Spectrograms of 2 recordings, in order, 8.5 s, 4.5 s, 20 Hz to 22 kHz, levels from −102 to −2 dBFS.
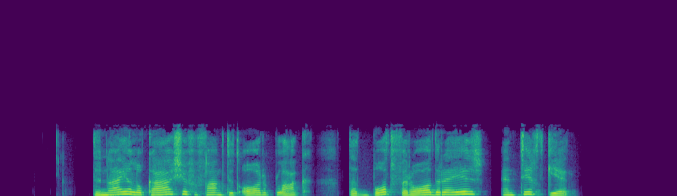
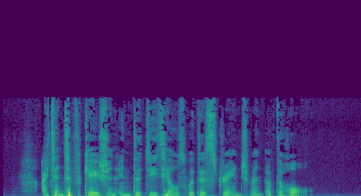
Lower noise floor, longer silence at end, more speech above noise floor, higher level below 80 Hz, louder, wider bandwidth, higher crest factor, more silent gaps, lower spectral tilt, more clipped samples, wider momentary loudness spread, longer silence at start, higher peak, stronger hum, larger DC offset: first, under -90 dBFS vs -70 dBFS; first, 1.35 s vs 0.7 s; first, over 70 dB vs 40 dB; second, -64 dBFS vs -40 dBFS; first, -21 LUFS vs -30 LUFS; second, 8 kHz vs 11.5 kHz; second, 18 dB vs 30 dB; first, 4.29-4.36 s, 6.14-6.26 s vs none; about the same, -5 dB/octave vs -5.5 dB/octave; neither; second, 10 LU vs 14 LU; first, 1.15 s vs 0.3 s; second, -4 dBFS vs 0 dBFS; neither; neither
